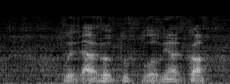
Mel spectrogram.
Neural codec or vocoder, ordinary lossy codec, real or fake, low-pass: autoencoder, 22.05 kHz, a latent of 192 numbers a frame, VITS, trained on many speakers; AAC, 32 kbps; fake; 9.9 kHz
